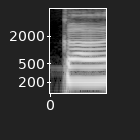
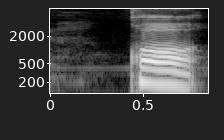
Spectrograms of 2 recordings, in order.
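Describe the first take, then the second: First: The consonant is light, thin and plain. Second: The consonant is heavy, deep and full. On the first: The speaker calls it wrong. "का नहीं कहना" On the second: The speaker calls it right. "मोटी आवाज़ निकाल के कहना है"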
